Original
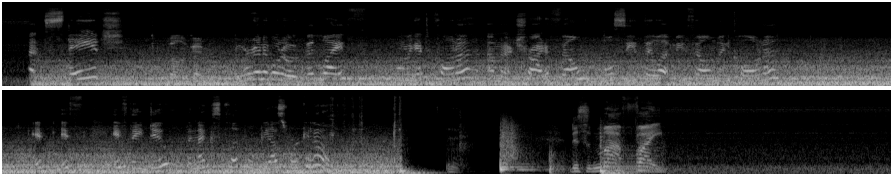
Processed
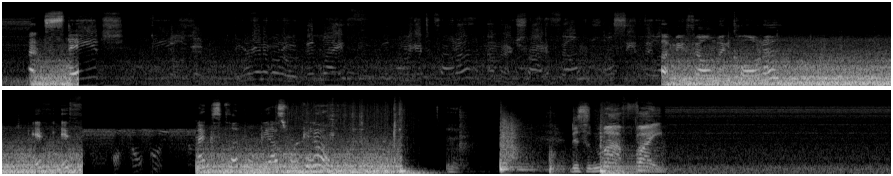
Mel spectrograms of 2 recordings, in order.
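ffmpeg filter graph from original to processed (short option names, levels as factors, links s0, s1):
-filter_complex "[0:a]asettb=1/sr,asplit=3[s0][s1][s2];[s0]atrim=end=0.764[s3];[s1]atrim=start=0.76:end=6.6,asetpts=PTS-STARTPTS,afade=t=in:d=0.004:c=qsin,afade=t=out:st=5.836:d=0.004:c=qsin,aderivative,aeval=exprs='(tanh(200*val(0)+0.65)-tanh(0.65))/200':c=same,aecho=1:1:753:0.266,atrim=end_sample=257544[s4];[s2]atrim=start=6.596[s5];[s3][s4]acrossfade=d=0.004:c1=hsin:c2=qsin[s6];[s6][s5]acrossfade=d=0.004:c1=qsin:c2=hsin,asettb=1/sr,asplit=3[s7][s8][s9];[s7]atrim=end=9.694[s10];[s8]atrim=start=9.69:end=10.83,asetpts=PTS-STARTPTS,afade=t=in:d=0.004:c=qsin,afade=t=out:st=1.136:d=0.004:c=qsin,aderivative,acompressor=threshold=0.00355:ratio=2:attack=3.2:release=140:knee=1:detection=peak,lowpass=f=2800:t=q:w=0.5098,lowpass=f=2800:t=q:w=0.6013,lowpass=f=2800:t=q:w=0.9,lowpass=f=2800:t=q:w=2.563,afreqshift=-3300[s11];[s9]atrim=start=10.826[s12];[s10][s11]acrossfade=d=0.004:c1=hsin:c2=qsin[s13];[s13][s12]acrossfade=d=0.004:c1=qsin:c2=hsin,asettb=1/sr,asplit=3[s14][s15][s16];[s14]atrim=end=11.624[s17];[s15]atrim=start=11.62:end=15.11,asetpts=PTS-STARTPTS,afade=t=in:d=0.004:c=qsin,afade=t=out:st=3.486:d=0.004:c=qsin,aecho=1:1:7.5:0.35,atrim=end_sample=153909,acrusher=bits=8:mode=log:mix=0:aa=0.000001[s18];[s16]atrim=start=15.106[s19];[s17][s18]acrossfade=d=0.004:c1=hsin:c2=qsin[s20];[s20][s19]acrossfade=d=0.004:c1=qsin:c2=hsin,lowpass=7900,bass=f=250:g=0,treble=f=4000:g=9,volume=1.33"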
